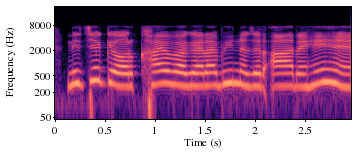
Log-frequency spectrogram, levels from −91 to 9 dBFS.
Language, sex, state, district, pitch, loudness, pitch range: Hindi, female, Jharkhand, Garhwa, 295 Hz, -13 LUFS, 280-325 Hz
